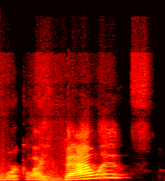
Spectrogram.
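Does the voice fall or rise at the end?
rise. The voice rises at the end of the phrase. The speaker calls it wrong. "not work life balance"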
